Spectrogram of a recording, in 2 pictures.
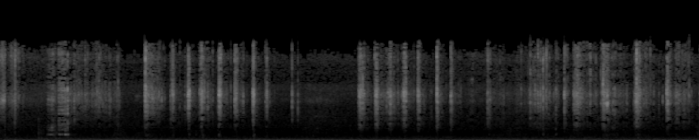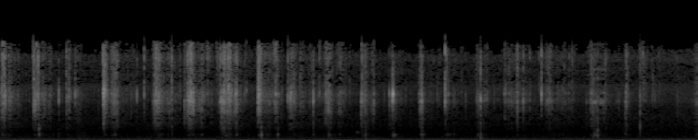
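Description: A fork stirring crispy puffed rice into dog food in a stainless steel bowl: faint, irregular light clicks and scrapes.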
